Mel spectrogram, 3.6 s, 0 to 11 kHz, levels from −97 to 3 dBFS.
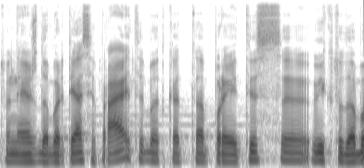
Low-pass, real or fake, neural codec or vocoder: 9.9 kHz; real; none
